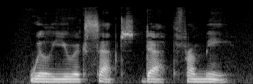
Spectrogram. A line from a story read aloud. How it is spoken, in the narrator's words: Carnan Day asked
